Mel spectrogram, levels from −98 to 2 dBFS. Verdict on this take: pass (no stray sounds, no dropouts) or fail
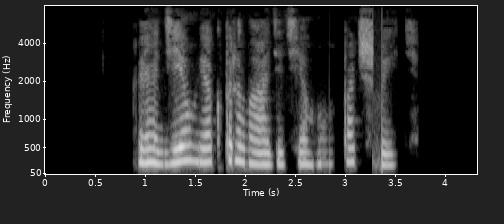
fail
